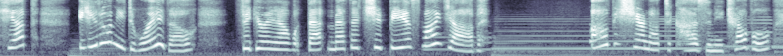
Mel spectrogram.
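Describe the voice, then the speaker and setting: A very high, girlish game character voice, playing a small magical nurse creature. She is polite, caring and a little quirky, speaking in a sweet, chirpy bedside manner over background music. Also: very animated, moderate pace, fairly bright tone, full character voice. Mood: chatty, helpful. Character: small cheerful melusine nurse girl, caring and gently quirky. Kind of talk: animated video game character voice acting.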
